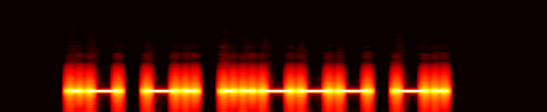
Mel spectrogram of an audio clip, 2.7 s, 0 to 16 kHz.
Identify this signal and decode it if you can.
Morse code, heard as a keyed tone, about 25 wpm, 700 Hz. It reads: AN2N
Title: Common Cut Numbers - 4-Digit 25wpm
